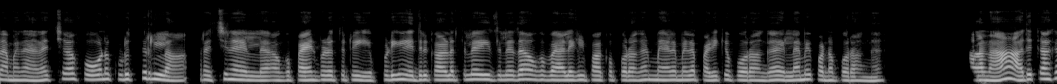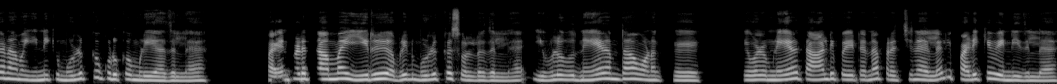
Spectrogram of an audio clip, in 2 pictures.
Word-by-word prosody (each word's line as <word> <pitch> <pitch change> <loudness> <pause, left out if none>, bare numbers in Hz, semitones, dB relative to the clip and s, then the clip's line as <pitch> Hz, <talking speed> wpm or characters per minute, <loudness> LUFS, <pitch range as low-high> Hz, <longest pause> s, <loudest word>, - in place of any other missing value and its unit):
நாம 205 -2 -1
நெனைச்சா 200 +6 -2
ஃபோன் 225 +2 0
குடுத்துடலாம். 230 -5 -1 0.2
பிரச்சனை 215 +3 -2
இல்ல, 195 -1 -2
அவங்க 190 +1 -3
பயன்படுத்தட்டும். 200 0 0
எப்படியும் 215 +5 -1
எதிர் 210 +1 -3
காலத்துல 210 +2 +1
இதுல 210 +1 -3
தான், 230 0 +3
அவங்க 210 -2 -2
வேலைகள் 200 0 +1
பாக்கப் 200 0 -3
போறாங்க. 200 0 -1
மேல, 200 0 0
மேல 205 +1 0
படிக்கப் 195 +2 -3
போறாங்க. 195 -2 -1 0.2
எல்லாமே 200 +4 +1
பண்ண 190 -2 0
போறாங்க. 180 -3 -2 1.1
ஆனா, 190 -2 +3 0.2
அதுக்காக 250 +5 0
நாம 235 -3 +2
இன்னைக்கு 220 +3 -1
முழுக்க 255 +9 -1
குடுக்க 235 -1 0
முடியாதுல்ல. 180 -3 +1 0.8
பயன்படுத்தாம 245 +6 +3 0.2
இரு 235 +3 +5
அப்படின்னு 225 +3 0
முழுக்க 240 +4 0
சொல்றது 190 -2 -1
இல்ல. 175 0 -4 0.3
இவ்வளவு 210 +3 0 0.2
நேரம் 245 +3 +3
தான் 255 0 +4
உனக்கு. 195 -2 -3 0.6
இவ்வளவு 210 0 +1
நேரம் 250 +3 +2
தாண்டிப் 230 +3 +1
போயிட்டேன்னா 215 +2 -1
பிரச்சனை 210 +2 -3
இல்ல. 205 - -1
நீ 330 - -5
படிக்க 225 +3 0
வேண்டியது 195 -4 +2
இல்ல. 180 0 -1
210 Hz, 145 wpm, -22 LUFS, 195-230 Hz, 1.1 s, இரு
